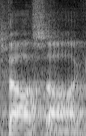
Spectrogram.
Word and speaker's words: Stahlsarg: am at BEERMAGEDDON still, and I've got Stahlsarg. Is that how pronounce it right? Yes, Stahlsarg, yes. Stahlsarg.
